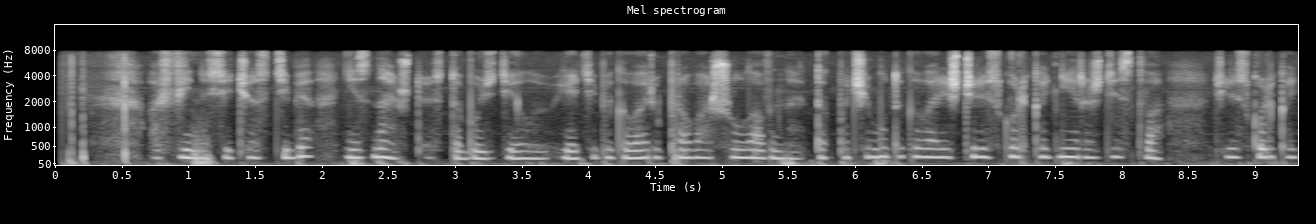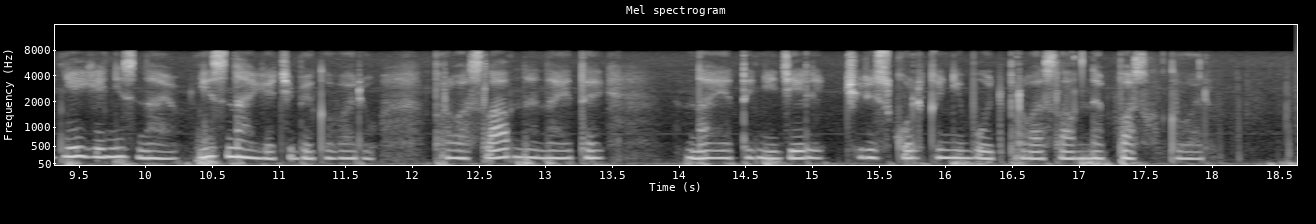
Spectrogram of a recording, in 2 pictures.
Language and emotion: Russian, neutral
